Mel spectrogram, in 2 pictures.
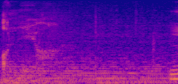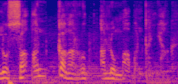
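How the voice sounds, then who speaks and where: A man's voice: mid-range voice, big pitch swings, slow pace, music in the background. An actor with a Filipino accent playing a violent, hot-tempered father who barks threats in a radio drama. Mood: furious, threatening. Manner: barking, threatening, shouting. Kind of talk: Philippine radio drama acting.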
